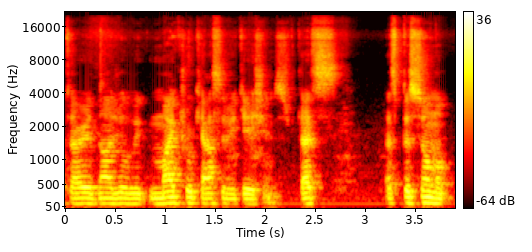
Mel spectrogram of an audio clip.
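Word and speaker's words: psammoma: That's Pisoma. That's soma bodies. Pronounce the P.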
